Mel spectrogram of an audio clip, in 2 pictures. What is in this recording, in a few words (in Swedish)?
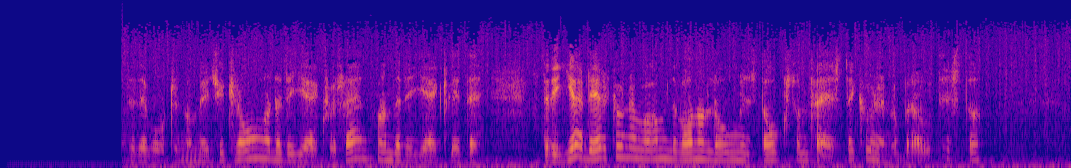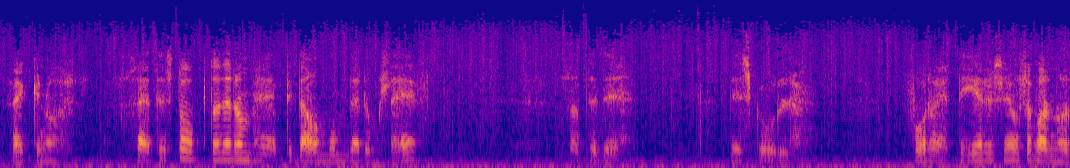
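Häggenås Jämtland, dialekter, Svenska sagor; Folkminnen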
